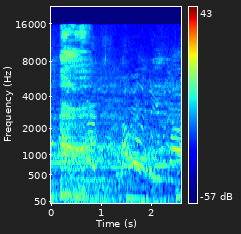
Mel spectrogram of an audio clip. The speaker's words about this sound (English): The witches continue to the Disney store in stride. Winifred puts out her hands to stop the others as they are aghast at the sea of children running in between the aisles.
